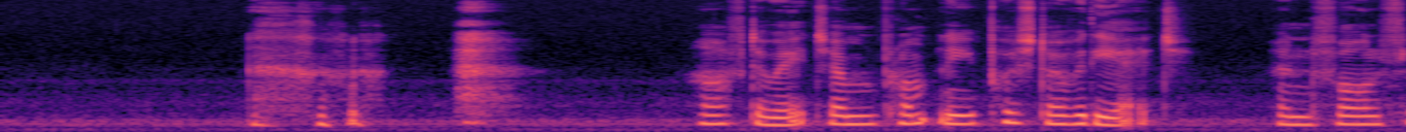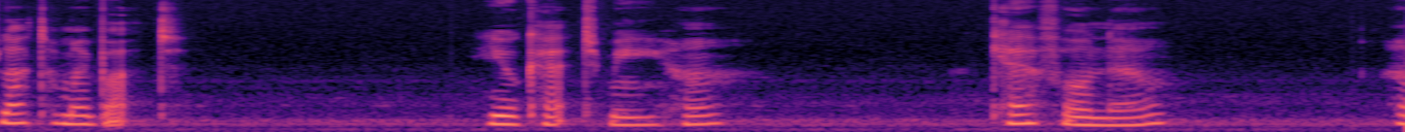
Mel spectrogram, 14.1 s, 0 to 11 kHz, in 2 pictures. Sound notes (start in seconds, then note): 1.2 laughs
